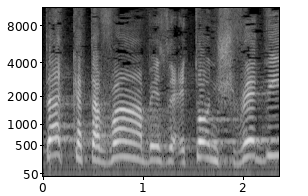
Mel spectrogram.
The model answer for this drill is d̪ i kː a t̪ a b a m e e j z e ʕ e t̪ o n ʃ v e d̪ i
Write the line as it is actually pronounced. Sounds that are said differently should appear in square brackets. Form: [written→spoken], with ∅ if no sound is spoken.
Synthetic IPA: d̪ [i→a] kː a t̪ a [b→v] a [m→b] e e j z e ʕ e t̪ o n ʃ v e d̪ i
